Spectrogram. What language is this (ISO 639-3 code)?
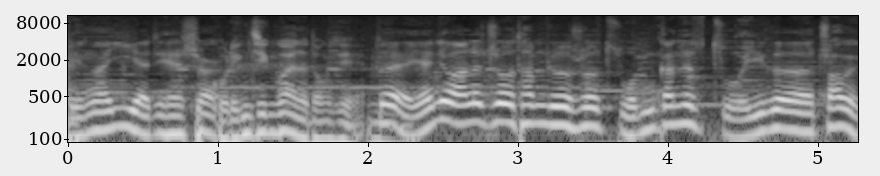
zho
